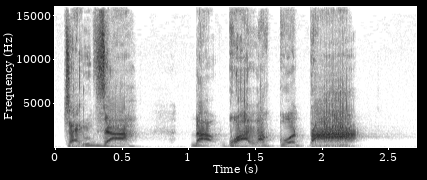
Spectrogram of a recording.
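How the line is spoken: Old man's roar. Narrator (Vietnamese): Một lão đầu cũng gầm lên

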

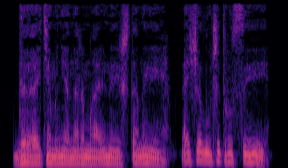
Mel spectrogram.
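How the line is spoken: Pleading. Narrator (Russian): взмолился я

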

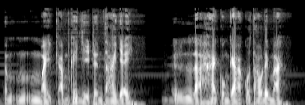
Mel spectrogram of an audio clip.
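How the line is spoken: Stammering question. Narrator (Vietnamese): Bà Hà lắp bắp hỏi

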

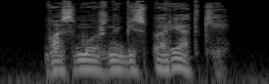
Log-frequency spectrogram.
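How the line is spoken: Quiet. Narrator (Russian): негромко ответил Фауста

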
